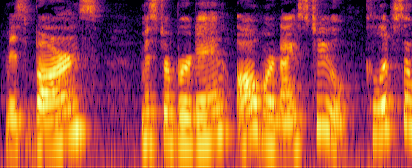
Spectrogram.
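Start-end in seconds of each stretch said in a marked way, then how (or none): none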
